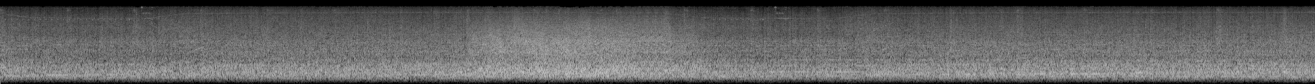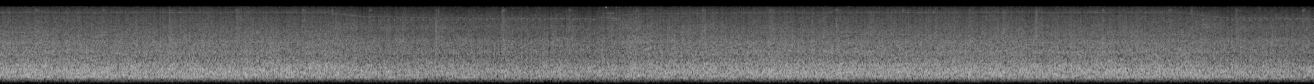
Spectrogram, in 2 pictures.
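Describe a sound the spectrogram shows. A jet engine roars steadily throughout.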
